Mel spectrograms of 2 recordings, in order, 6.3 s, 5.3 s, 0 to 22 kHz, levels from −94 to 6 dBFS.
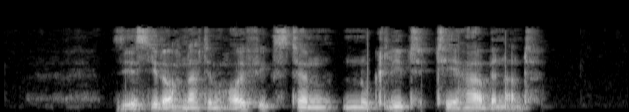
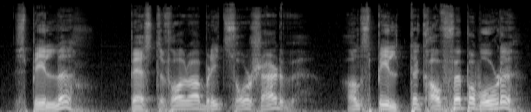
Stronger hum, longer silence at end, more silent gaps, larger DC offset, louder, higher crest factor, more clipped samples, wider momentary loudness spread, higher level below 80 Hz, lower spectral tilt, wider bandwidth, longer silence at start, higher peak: neither; first, 0.9 s vs 0.15 s; neither; neither; about the same, -19 LUFS vs -21 LUFS; about the same, 20 dB vs 16 dB; neither; about the same, 10 LU vs 9 LU; second, -52 dBFS vs -36 dBFS; about the same, -5.5 dB/octave vs -6 dB/octave; second, 8.2 kHz vs 17 kHz; first, 1.15 s vs 0.2 s; first, 0 dBFS vs -4 dBFS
